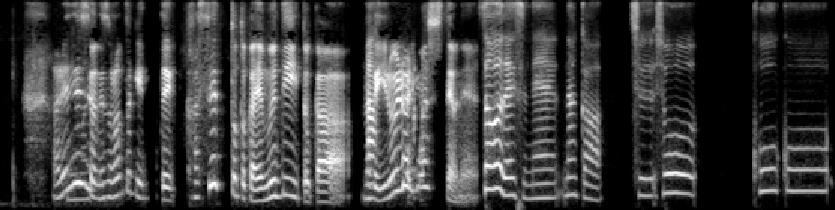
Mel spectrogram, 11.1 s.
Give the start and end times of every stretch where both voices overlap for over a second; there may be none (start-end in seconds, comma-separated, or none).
none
